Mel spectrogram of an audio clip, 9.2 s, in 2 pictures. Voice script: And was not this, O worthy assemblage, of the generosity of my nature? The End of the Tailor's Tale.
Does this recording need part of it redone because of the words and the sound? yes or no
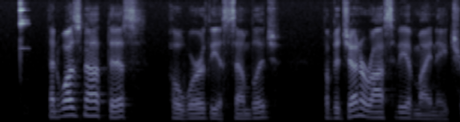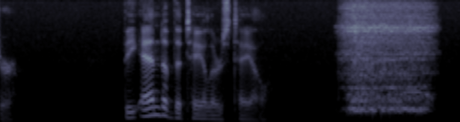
yes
